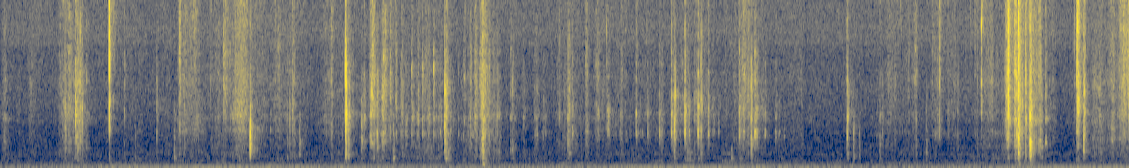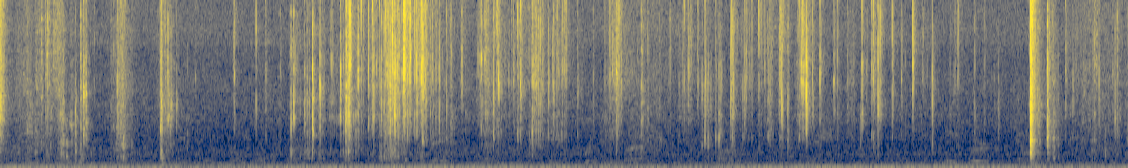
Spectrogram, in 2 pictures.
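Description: Faint paper-and-plastic sterile supply packets being peeled open and crinkled, with scattered rustles and louder crackles about ten and fifteen seconds in, over a low steady hum.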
